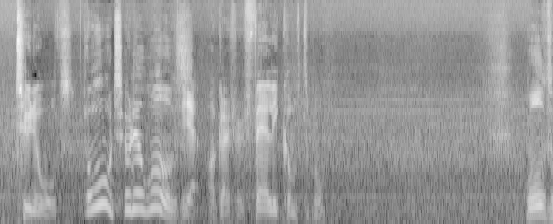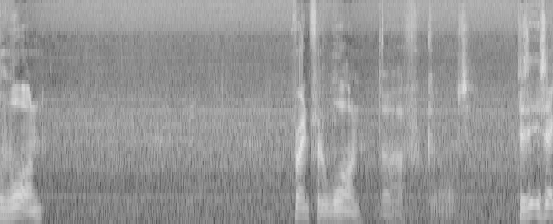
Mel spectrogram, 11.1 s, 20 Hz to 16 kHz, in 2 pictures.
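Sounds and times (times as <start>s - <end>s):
even hiss: 0.0s - 11.0s.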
